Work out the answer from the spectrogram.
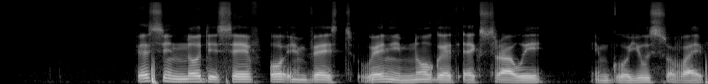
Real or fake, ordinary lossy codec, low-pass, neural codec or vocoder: fake; none; none; autoencoder, 48 kHz, 128 numbers a frame, DAC-VAE, trained on Japanese speech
